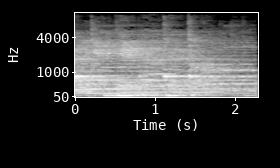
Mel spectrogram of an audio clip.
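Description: Sikh kirtan: a singer performing a classical raag over steady held harmonium notes, with a tabla keeping a low repeated beat.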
